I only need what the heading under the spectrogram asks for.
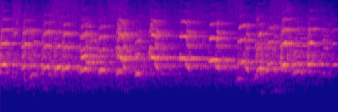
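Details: A flock of plush-crested jays raiding corn along a trail makes rhythmic bursts of bright, nasal honking calls with stacked overtones. The bursts come in an uneven pulse about twice a second.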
